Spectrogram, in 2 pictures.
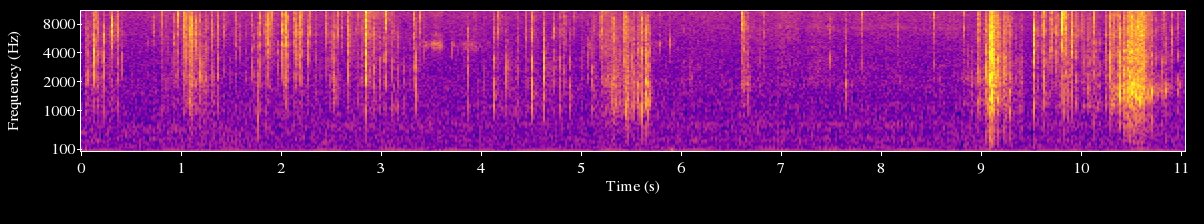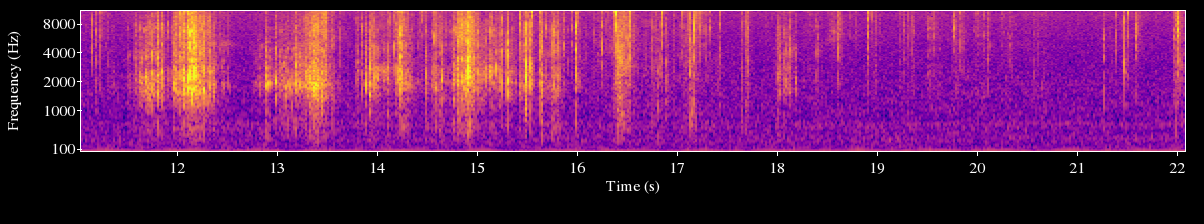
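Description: The plastic wrapper of a jelly bean candy package crinkles and crackles as it is pulled open, giving close, intermittent rustling bursts that get busier toward the middle.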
